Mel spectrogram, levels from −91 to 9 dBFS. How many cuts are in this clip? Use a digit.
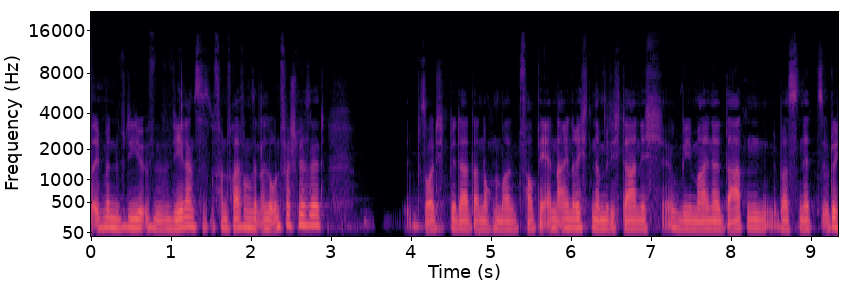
0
